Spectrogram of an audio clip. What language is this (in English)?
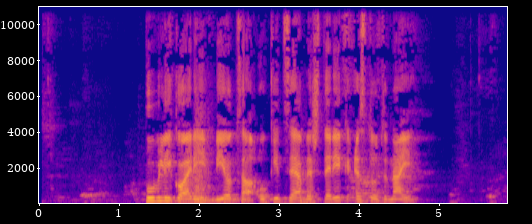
Basque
